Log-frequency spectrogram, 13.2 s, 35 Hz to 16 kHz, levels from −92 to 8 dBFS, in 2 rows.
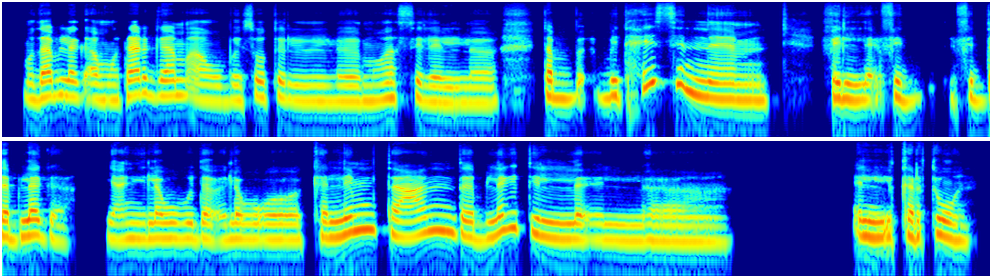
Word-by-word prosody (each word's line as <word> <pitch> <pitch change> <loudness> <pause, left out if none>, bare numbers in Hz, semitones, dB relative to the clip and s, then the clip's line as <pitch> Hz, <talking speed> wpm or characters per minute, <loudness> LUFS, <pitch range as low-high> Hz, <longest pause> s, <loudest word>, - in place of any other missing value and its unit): مدبلج 215 +2 +1
أو 195 0 -1
مترجم 230 +3 +2
أو 180 -1 -3
بصوت 185 +4 -4
الممثّل 180 +2 -3
ال 165 -1 -3 0.3
طب 205 -3 +1
بتحس 350 - +1
إن 255 - +5
آمم 190 -2 0 0.3
في 215 - +1
ال 190 -1 +1
في 220 - +1
ال 185 0 -7 0.3
في - - -14
الدبلجة 205 -3 +2 0.2
يعني 190 0 -3
لو 195 0 0
د 195 - -5
لو 185 0 -1
اتكلّمت 240 +10 +3
عن 245 +6 +3
دبلجة 225 +8 +1
ال 195 -4 +3
ال 180 -1 -4 1.4
الكرتون 205 -2 +3
195 Hz, 125 wpm, -22 LUFS, 185-220 Hz, 1.4 s, إن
